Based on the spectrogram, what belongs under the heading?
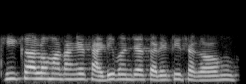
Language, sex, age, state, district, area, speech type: Sindhi, female, 30-45, Gujarat, Surat, urban, conversation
